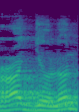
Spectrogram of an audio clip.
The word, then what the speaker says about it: rajulun: Kalau rajulun artinya laki-laki, kalau rijlun kaki. Nah, beda ya. Padahal tuh tulisannya sama Bapak Ibu. Ro, jim, lam. Tergantung gimana kita mau bacanya. Kalau ja'a rajulun, jangan dibaca ja'a rijlun. Ya kalau ja'a rijlun datang kaki lah, kaki datang sendirian. Ya, ja'a rajulun itu bacanya begitu, orang laki-laki datang.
